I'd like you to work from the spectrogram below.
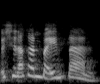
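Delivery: high-pitched, inviting examiner; lightly voiced examiner, pitched well up; examiner giving go-ahead. Examiner letting the candidate answer, giving the go-ahead. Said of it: "kalau penguji, lihat intonasi penguji".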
